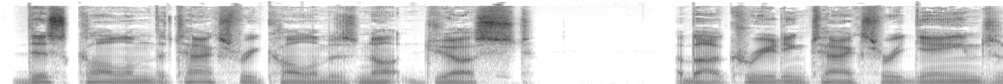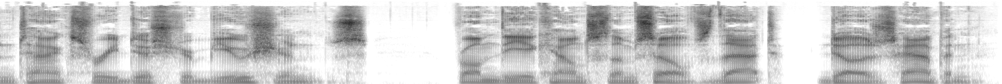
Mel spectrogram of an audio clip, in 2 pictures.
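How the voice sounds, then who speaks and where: A man's voice: deep voice, unhurried, no room sound, clean studio sound. A middle-aged man explaining retirement account taxes, emphatic and asking rhetorical questions that he answers himself. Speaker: financial educator. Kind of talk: explanatory financial talk.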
